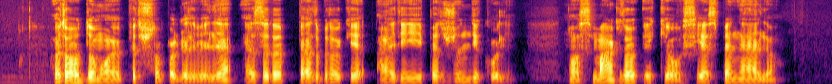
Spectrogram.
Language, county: Lithuanian, Kaunas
